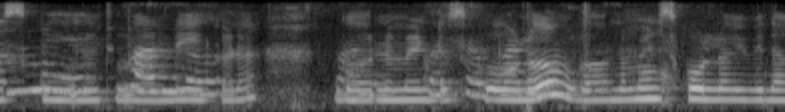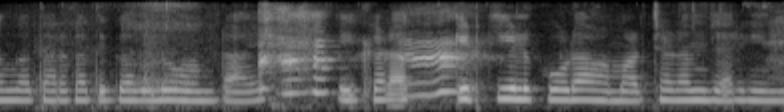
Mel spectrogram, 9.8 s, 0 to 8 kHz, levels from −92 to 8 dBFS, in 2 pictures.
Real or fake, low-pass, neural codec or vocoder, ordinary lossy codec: real; 7.2 kHz; none; none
